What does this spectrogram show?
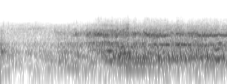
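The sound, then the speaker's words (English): A car engine starts up and pulls away, its revving growing louder over a couple of seconds with a squealing, tire-like whine, with no talking. “The starter's right there”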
